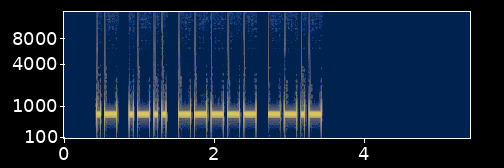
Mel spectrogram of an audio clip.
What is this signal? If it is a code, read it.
Morse code, heard as a keyed tone, about 22 wpm, 700 Hz. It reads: AL0Q
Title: USA Call Signs - 4 Characters - Repeated 3x - 22wpm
